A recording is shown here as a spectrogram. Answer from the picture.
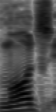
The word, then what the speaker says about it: Mads: Der übrigens Mods irgendwie so ausgesprochen wird. Mads Mikkelsen.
